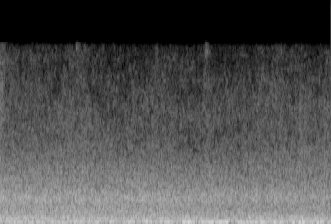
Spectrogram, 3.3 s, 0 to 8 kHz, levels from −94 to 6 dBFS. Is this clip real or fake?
real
